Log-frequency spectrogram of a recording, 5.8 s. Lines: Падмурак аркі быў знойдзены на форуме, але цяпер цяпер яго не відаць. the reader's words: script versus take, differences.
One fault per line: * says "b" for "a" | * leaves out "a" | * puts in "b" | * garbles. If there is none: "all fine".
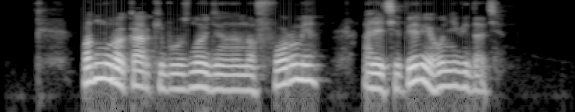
* leaves out "цяпер"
